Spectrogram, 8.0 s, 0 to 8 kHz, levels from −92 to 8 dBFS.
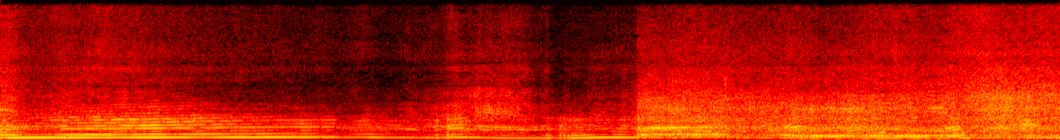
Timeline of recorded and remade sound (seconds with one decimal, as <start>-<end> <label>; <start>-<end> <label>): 0.0-8.0 recorded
